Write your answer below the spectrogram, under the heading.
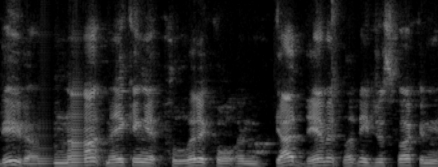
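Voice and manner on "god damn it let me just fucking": normal talking voice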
